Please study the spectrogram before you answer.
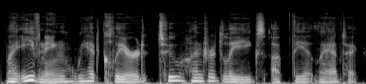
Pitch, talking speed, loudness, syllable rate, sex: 130 Hz, 180 wpm, -17 LUFS, 5.3 syllables/s, male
